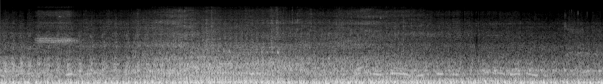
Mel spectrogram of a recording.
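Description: Motorcycle engines running steadily at idle and low speed, a close, continuous low engine note with a fast even pulse.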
